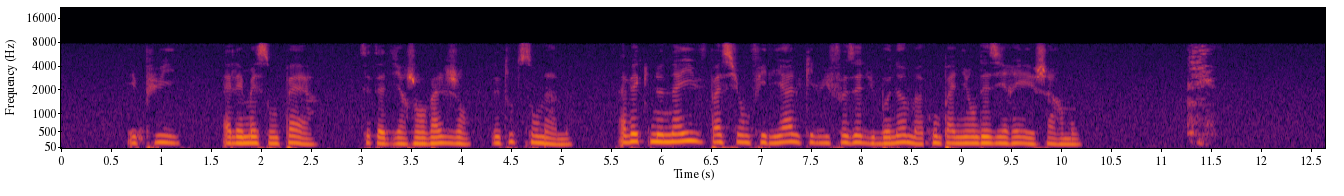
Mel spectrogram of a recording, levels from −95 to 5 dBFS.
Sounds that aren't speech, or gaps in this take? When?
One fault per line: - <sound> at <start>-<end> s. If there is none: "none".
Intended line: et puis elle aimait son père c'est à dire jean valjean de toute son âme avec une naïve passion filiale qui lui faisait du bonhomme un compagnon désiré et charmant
- sneeze at 11.2-11.6 s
